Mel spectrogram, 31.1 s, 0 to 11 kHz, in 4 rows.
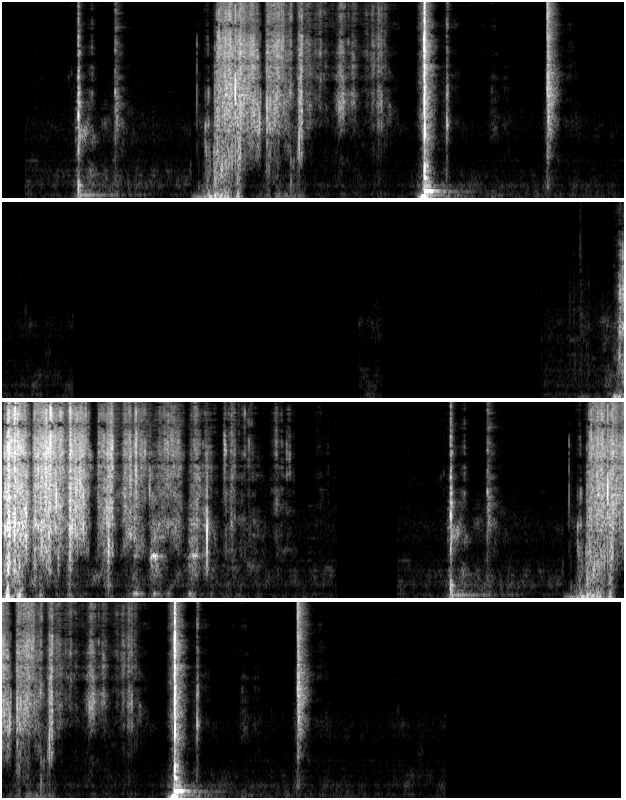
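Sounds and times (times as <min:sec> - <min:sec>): paper crumpling: 0:02.6 - 0:04.9, 0:15.4 - 0:19.2, 0:22.8 - 0:25.1.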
